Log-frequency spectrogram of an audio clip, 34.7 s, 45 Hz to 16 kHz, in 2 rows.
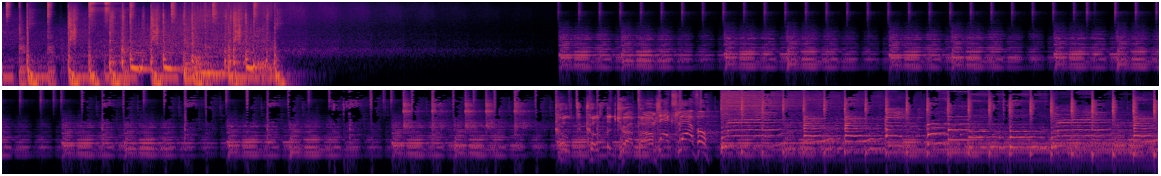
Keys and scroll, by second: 0.6 ctrl+space.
